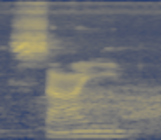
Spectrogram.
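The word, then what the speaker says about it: sign: जब एन बाद में एन आ रहा हो और उससे पहले जी आ रहा हो तो जी को हम प्रोनाउंस नहीं करते। तो इसमें बोला जाएगा फॉरन, साइन और फेन।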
